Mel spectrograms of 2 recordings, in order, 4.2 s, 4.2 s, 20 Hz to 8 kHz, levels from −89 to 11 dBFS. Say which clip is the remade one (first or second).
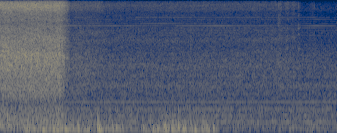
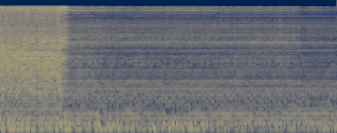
second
